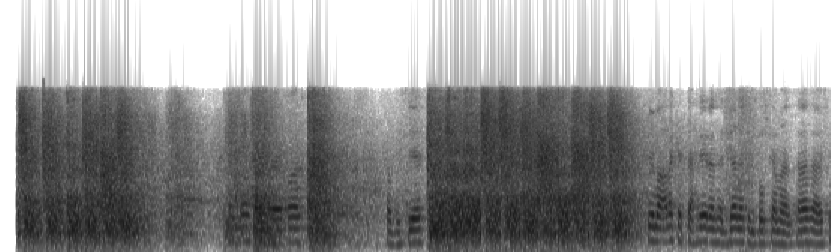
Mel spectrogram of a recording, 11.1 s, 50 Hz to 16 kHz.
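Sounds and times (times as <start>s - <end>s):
gunfire crackling: 0.2s - 9.5s.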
